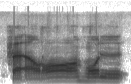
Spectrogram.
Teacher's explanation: di lam sukunnya jangan sampai dikolkolahkan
